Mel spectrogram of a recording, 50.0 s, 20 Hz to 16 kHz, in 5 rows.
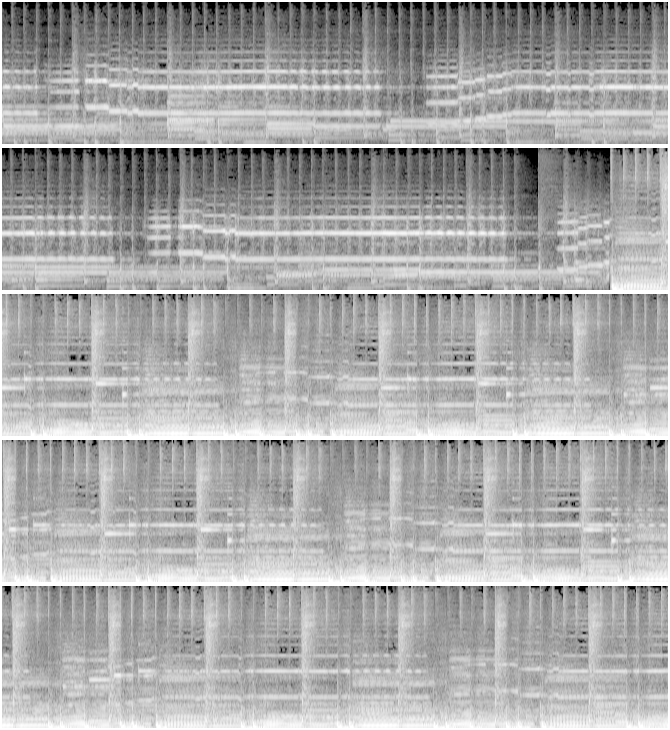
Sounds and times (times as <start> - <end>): Theme music: 18.0 - 49.9.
